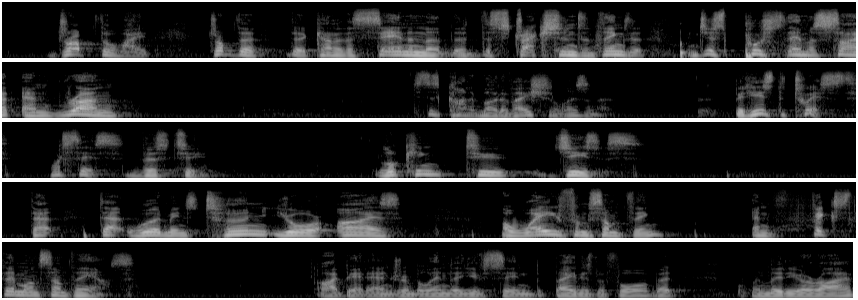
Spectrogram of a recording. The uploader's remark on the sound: First preached in C3 Bathurst on 29 October 2023. We are joined by a panel to share their personal experience of trials.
